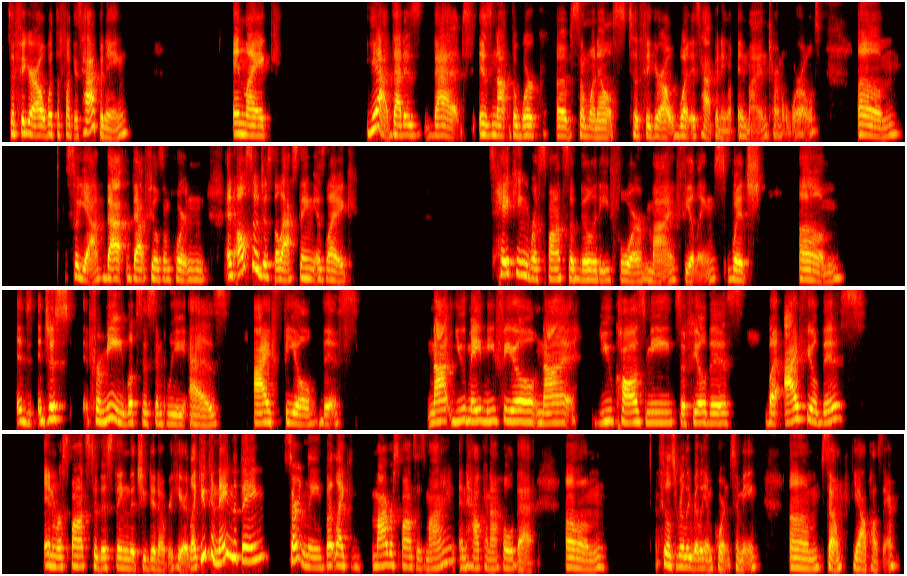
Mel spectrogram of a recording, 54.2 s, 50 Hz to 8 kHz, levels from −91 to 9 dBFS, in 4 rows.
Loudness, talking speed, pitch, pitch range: -25 LUFS, 135 wpm, 170 Hz, 155-185 Hz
